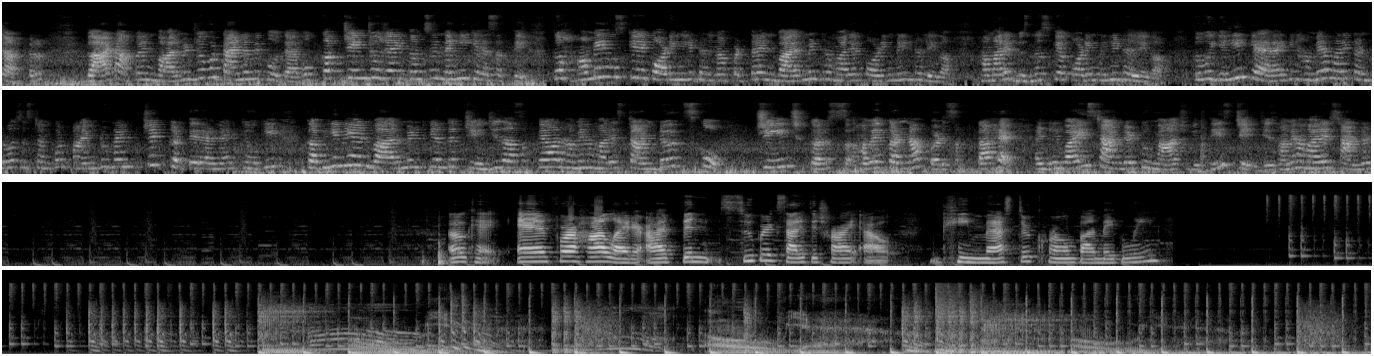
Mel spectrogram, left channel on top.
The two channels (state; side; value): different; both; correlation 0.00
